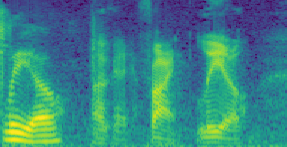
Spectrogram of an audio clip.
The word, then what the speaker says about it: Lio: Think about Leonardo. Okay, Leo. But it's spelled L-I-O. But that's how WWE Leo. That's the Spanish way. Lio. No, think of the Spanish way. In Spanish, that's Leo.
